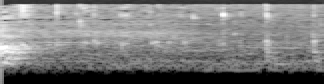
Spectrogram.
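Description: Milk pouring from a carton into a mug: a faint, steady trickle, with a few light clicks near the end.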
